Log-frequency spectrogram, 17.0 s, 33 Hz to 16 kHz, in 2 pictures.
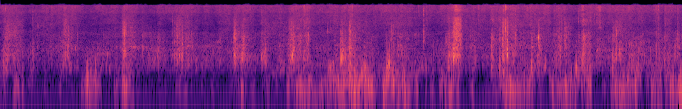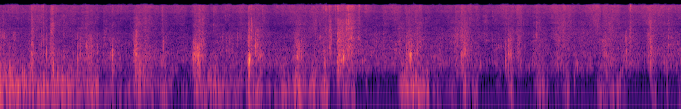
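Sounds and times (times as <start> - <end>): footsteps on rough ground: 0.0 - 17.0.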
